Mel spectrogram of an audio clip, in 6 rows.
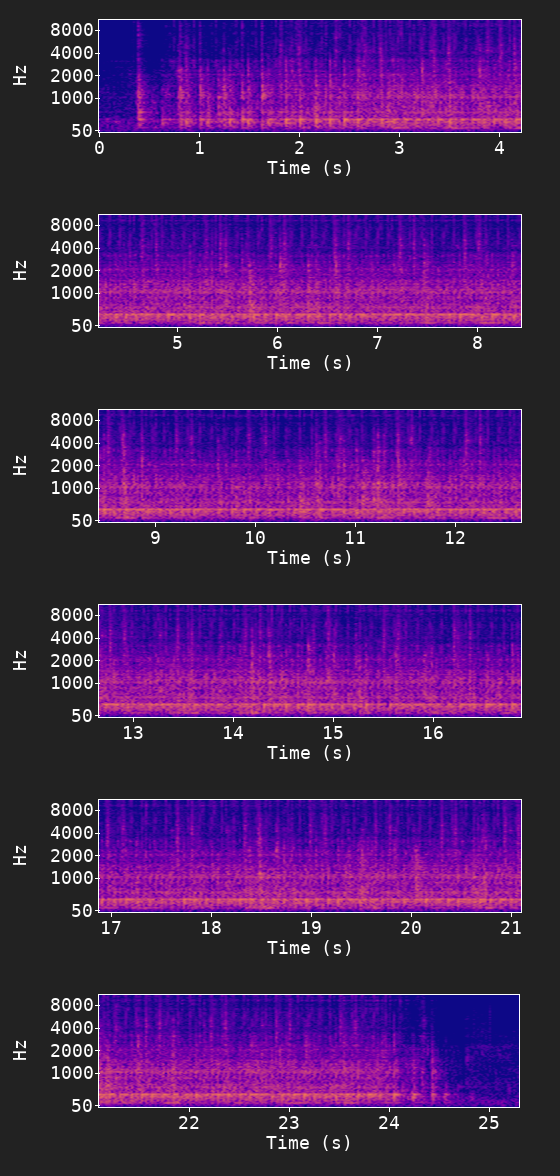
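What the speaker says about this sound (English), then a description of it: "let's go ahead and stitch that down, which I'm going to stitch it so you see the chain stitch on the front" A sewing machine runs steadily for about 24 seconds, chain-stitching bias binding onto an 1880s-style sunbonnet, a constant mechanical whir and rattle close up that stops abruptly at the end.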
